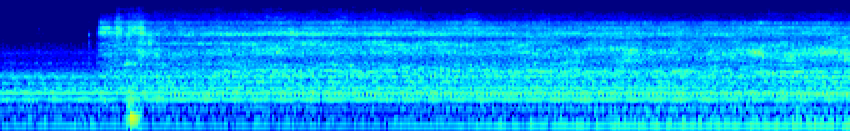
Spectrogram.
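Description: An electric toothbrush buzzes steadily close by.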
